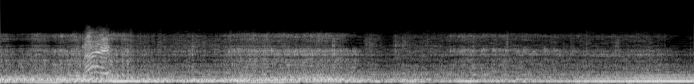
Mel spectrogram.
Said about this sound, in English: I could hear his steps coming over to the car, and then getting in, and then we were starting off.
